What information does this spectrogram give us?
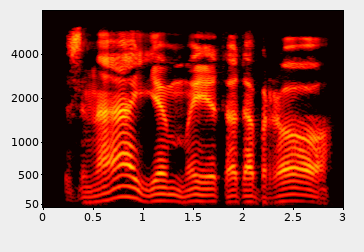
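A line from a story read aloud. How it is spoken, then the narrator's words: Fierce growl. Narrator (Russian): Свирепо рычала Василиса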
